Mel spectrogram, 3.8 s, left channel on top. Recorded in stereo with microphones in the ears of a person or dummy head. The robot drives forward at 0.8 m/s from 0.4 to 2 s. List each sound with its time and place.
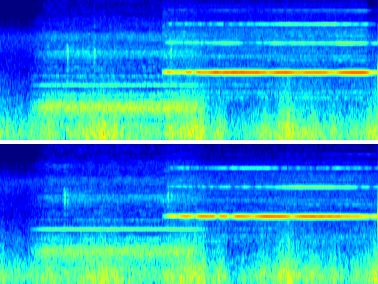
1.6 s a flute: 60° left (ahead or behind), 0.9 m; by 3.7 s 65° left (ahead or behind), 0.9 m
